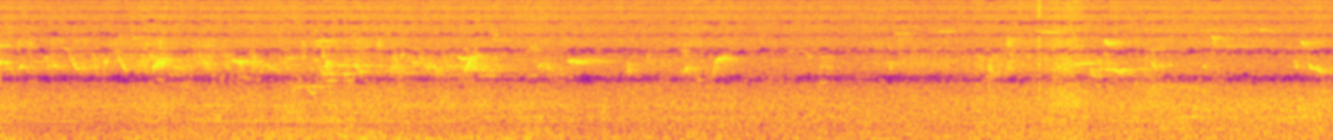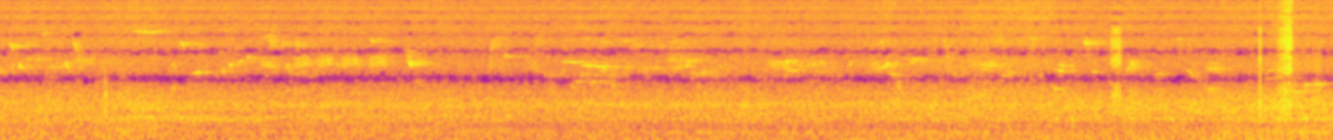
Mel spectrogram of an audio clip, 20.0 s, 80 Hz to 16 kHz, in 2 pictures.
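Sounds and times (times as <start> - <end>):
small birds chirping: 0.0 - 20.0.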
